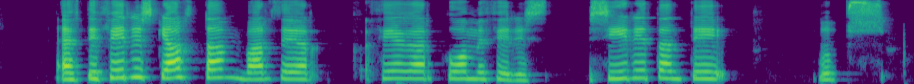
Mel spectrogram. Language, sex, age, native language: Icelandic, female, 50-59, Icelandic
